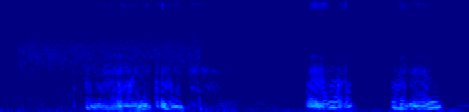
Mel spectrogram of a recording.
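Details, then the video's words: Betty, a Chihuahua, snoring in her sleep: a long rasping breath followed by two shorter, buzzy snorts about a second apart, low and throaty, in a quiet room. "Как храпит Чихуахуа Бетти"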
